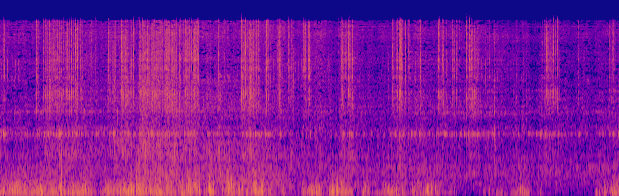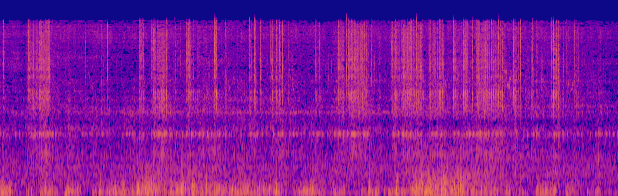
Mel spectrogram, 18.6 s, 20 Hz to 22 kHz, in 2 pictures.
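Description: Wind buffeting the microphone while riding an electric bike at about 13 mph. The rumble rises and falls in gusts and eases off for a few seconds mid-way, with a faint steady high whine underneath.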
